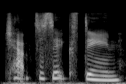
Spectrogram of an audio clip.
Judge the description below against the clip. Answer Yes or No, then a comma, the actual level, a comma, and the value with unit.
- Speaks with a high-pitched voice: Yes, high, 235 Hz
